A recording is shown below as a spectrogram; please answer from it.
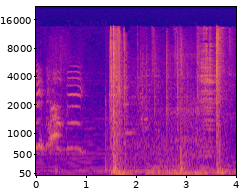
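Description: Film soundtrack: a music score with a heavy thud about a second and a half in and a second sharp knock near the end, and a brief vocal sound in the first second.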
